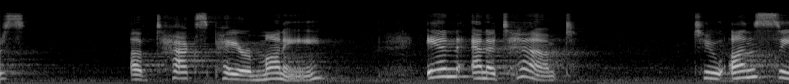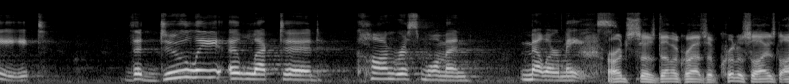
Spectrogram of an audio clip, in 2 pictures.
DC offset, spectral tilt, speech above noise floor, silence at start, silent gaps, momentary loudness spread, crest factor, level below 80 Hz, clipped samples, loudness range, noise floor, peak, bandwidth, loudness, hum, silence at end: under 0.1%; -4 dB/octave; 34 dB; 0 s; none; 13 LU; 16 dB; -58 dBFS; under 0.1%; 6 LU; -55 dBFS; -6 dBFS; 11.5 kHz; -21 LUFS; none; 0 s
